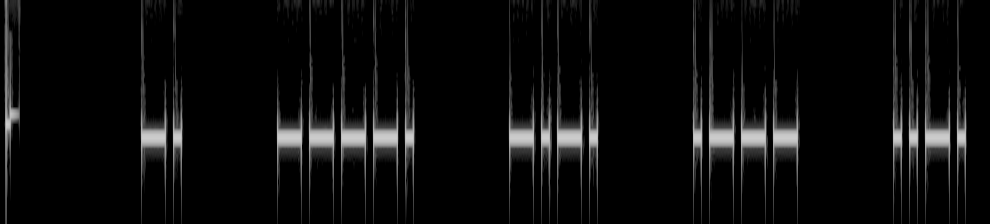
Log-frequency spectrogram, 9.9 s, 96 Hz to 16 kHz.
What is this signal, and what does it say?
Morse code, heard as a keyed tone, about 15 wpm, spaced as for 7 wpm, 700 Hz. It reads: N9CJF
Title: USA Call Signs - 5 Characters - 4x Character Spacing - 15wpm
